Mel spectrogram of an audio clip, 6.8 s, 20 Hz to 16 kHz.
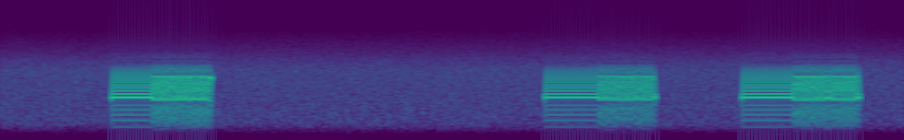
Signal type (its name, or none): packet radio (AX.25, as in APRS)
